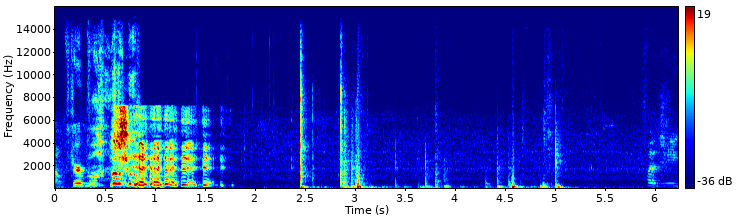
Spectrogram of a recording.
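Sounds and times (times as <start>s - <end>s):
speech: 0.1s - 1.8s, 6.0s - 6.2s
laughter: 0.5s - 1.8s
handling noises: 0.9s - 5.5s
door being closed with dull thumps and knocks: 2.4s - 5.3s.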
